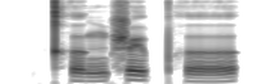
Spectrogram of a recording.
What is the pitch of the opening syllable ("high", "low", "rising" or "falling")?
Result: rising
